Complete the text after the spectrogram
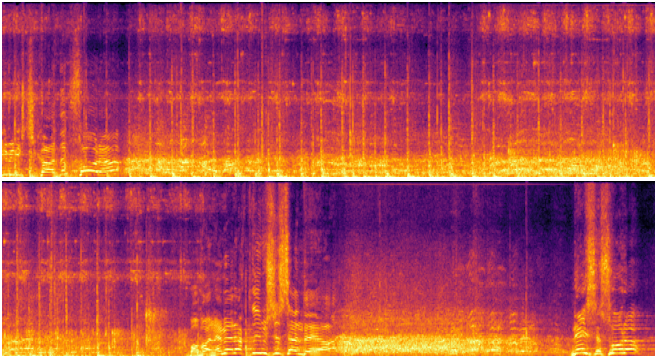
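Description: An audience laughs and applauds loudly in a large hall.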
